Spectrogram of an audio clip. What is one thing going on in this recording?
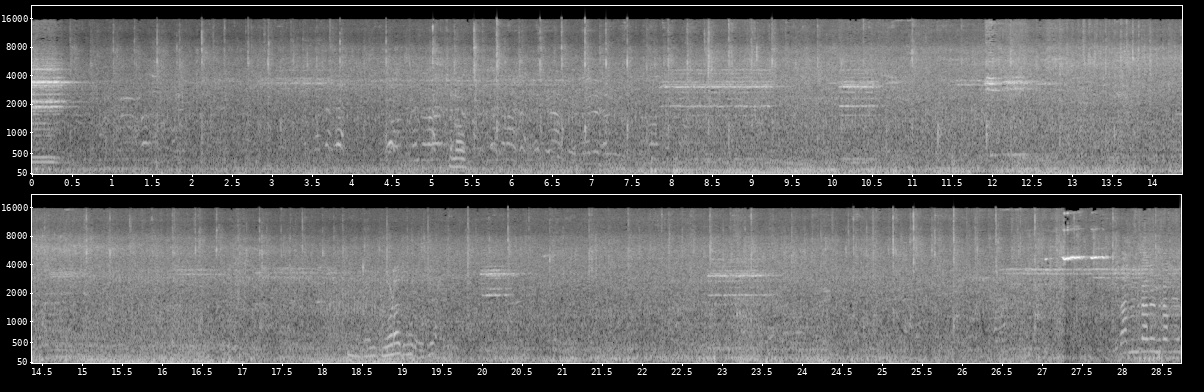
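Motorcycle engines hum steadily as they ride along a street.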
